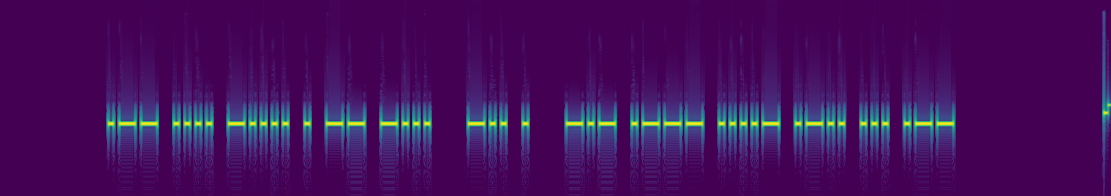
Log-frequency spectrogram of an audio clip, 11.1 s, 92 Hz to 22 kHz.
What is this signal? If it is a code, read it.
Morse code, heard as a keyed tone, about 22 wpm, 700 Hz. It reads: WH6EMB DE KJ4LSW
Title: USA Callsign DE Callsign 22wpm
